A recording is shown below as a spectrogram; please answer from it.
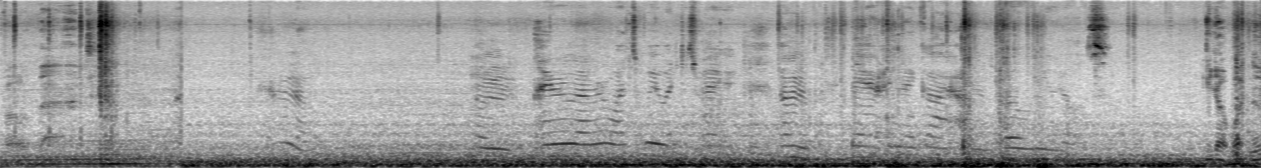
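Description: Steady road and engine rumble inside a moving car's cabin, growing louder about two seconds in.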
